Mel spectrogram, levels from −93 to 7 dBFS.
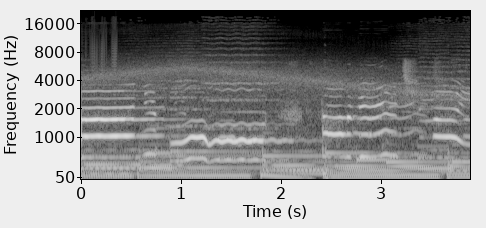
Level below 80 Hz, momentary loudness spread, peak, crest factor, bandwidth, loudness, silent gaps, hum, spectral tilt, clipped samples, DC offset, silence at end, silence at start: -32 dBFS; 11 LU; 0 dBFS; 14 dB; 12 kHz; -13 LUFS; none; none; -5.5 dB/octave; under 0.1%; under 0.1%; 0 s; 0 s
